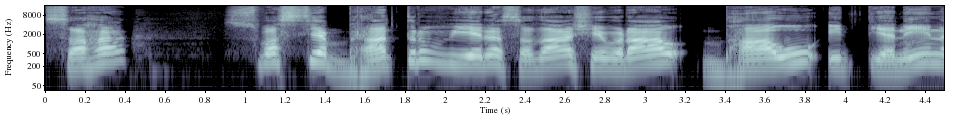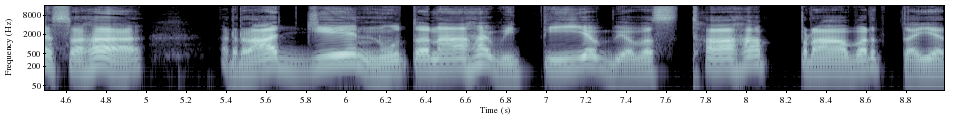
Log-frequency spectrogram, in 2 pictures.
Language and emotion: Sanskrit, neutral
